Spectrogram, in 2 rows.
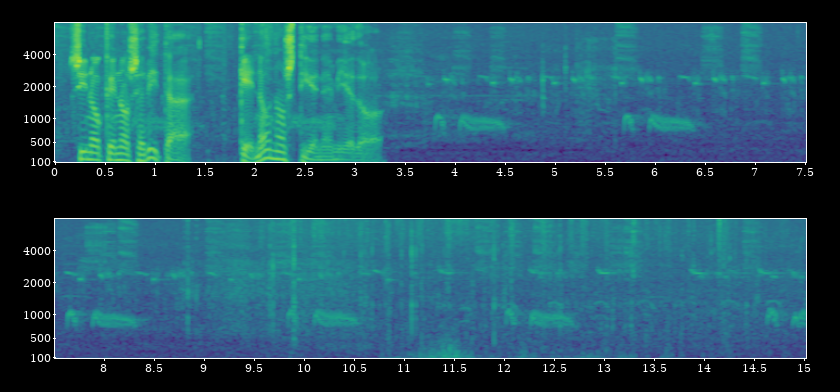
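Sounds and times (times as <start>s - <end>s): bird two-part call: 11.6s - 13.2s.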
